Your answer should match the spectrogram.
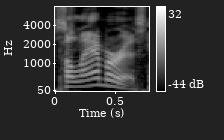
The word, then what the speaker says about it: polyamorous: I think you made that. I don't think you pronounced that correctly. – Well, yeah, that's how you pronounce polyamorist. – Polyamorist? – Polyamorous. He loves minis. – Whatever. – Minis people. – It's a polyamorous.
